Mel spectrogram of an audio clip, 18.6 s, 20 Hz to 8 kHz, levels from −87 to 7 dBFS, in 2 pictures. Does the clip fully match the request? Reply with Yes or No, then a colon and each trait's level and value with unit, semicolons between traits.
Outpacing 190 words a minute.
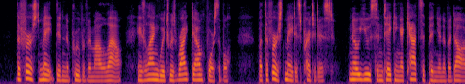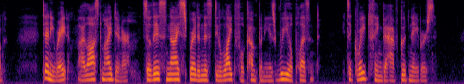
No: average, 180 wpm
